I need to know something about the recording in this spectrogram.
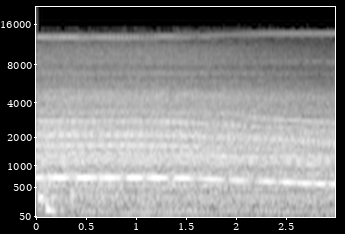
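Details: BLF188XR LDMOS amplifier with a Meanwell RSP power supply: its internal fans roar flat out at full speed like a jet engine, steady loud rushing air with a faint tone; loud cooling fans at full speed.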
